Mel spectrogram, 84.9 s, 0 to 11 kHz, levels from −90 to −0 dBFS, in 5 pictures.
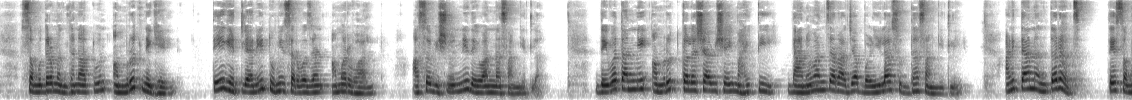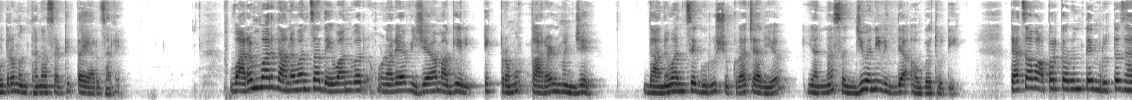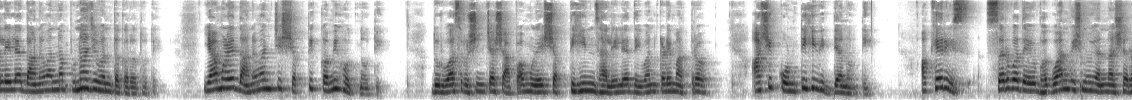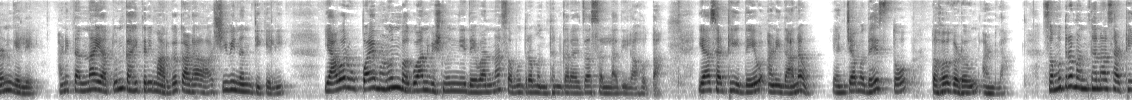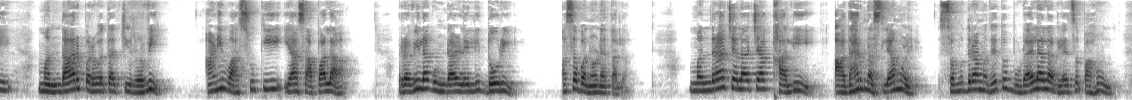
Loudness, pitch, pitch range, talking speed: -19 LUFS, 200 Hz, 180-235 Hz, 95 wpm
